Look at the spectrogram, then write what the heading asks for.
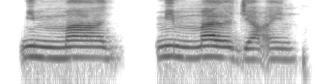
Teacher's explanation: Harus melebur dan disertai dengan dengung. Ditahan ya. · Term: Idgham bigunnah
